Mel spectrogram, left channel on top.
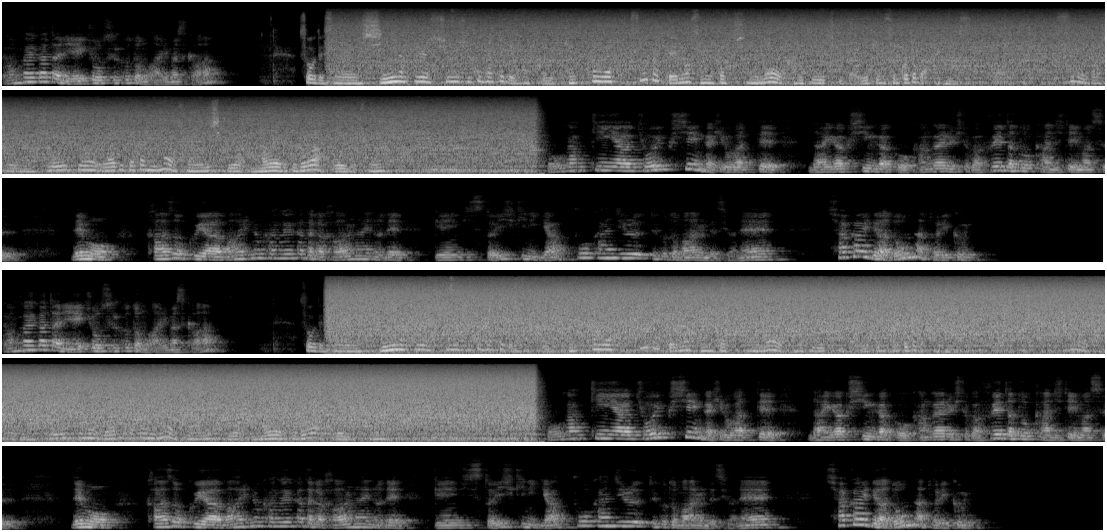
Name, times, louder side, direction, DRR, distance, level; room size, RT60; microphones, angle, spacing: voice 1, 0.0-2.2 9.8-10.4 15.2-15.8 16.4-22.5 22.8-26.1 26.4-29.8 30.3-31.7, equal, 65° right, 3.5 m, -29 dB
voice 2, 3.0-9.7 10.5-14.9, left 3 dB, 40° left, 0.5 m, -23 dB
sound 1, 3.2-16.4, right 7 dB, 35° right, 0.6 m, -19 dB
6.5 x 5.2 x 4.4 m
head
